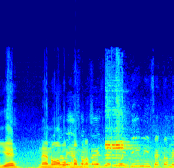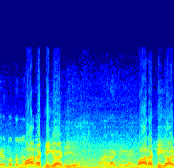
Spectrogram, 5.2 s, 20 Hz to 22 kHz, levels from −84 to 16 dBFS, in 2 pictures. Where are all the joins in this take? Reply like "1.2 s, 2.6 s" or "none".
none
